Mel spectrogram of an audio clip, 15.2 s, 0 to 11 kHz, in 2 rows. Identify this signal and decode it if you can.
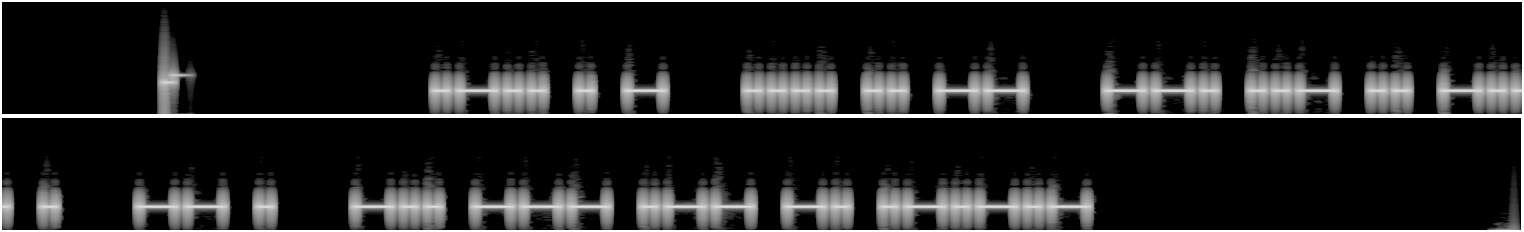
Morse code, heard as a keyed tone, about 20 wpm, 700 Hz. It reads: LET HIM GUIDE ME DOWN.
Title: Sentences from Top 1000 Words - Review Part 3 - 20wpm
